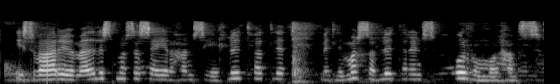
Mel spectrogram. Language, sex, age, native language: Icelandic, female, 30-39, Icelandic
